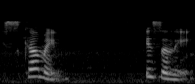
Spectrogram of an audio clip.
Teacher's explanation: a primeira parte, ela tem a entonação da statement, ok? O up and down.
